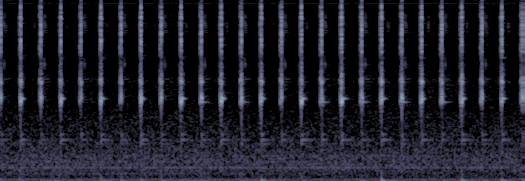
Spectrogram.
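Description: Clock ticking sound effect: fast, evenly spaced sharp ticks at about five a second, as in a time-passing transition.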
